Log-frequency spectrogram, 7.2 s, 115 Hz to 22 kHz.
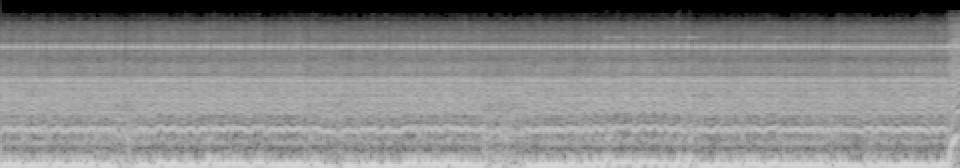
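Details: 3.3 nitro engine after fuel tank removal and gasket swap holds a steady high buzz, then sags and dies instead of settling; won't hold an idle.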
